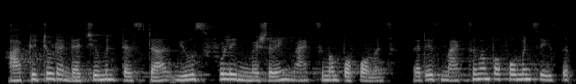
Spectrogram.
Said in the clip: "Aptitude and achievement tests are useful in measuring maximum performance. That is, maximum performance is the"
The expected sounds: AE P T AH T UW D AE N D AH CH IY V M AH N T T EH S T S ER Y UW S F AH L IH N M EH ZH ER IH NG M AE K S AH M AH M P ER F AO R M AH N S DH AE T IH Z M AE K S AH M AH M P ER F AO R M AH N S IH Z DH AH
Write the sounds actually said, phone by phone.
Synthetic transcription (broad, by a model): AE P T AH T UW D AE N D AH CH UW M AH N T T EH S T ER Y UW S F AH L IH N M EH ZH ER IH NG M AE K S AH M AH M P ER F AO R M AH N S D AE T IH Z M AE K S AH M AH M P ER F AO R M AH N S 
